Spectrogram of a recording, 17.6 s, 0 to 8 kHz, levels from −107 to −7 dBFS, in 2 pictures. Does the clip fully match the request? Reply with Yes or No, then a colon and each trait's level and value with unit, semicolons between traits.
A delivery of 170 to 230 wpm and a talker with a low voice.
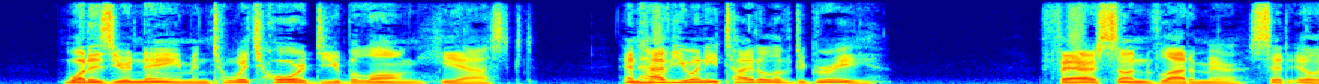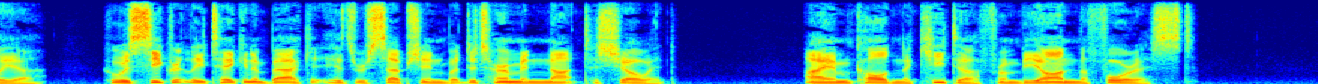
No: average, 160 wpm; low, 115 Hz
